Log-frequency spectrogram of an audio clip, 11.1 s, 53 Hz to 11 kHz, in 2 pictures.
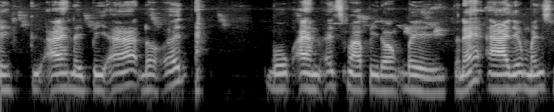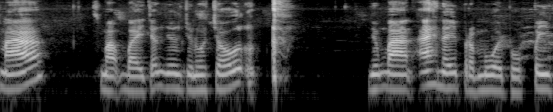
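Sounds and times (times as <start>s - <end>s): man speaking: 0.0s - 2.0s, 2.7s - 8.3s, 9.2s - 11.0s
man coughing: 8.2s - 8.6s.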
